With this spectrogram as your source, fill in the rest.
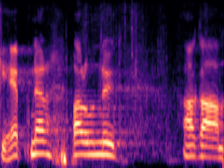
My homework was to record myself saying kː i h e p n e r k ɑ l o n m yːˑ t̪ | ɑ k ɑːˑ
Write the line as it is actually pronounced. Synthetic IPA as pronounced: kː i h e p n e r p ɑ l u n n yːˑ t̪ | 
